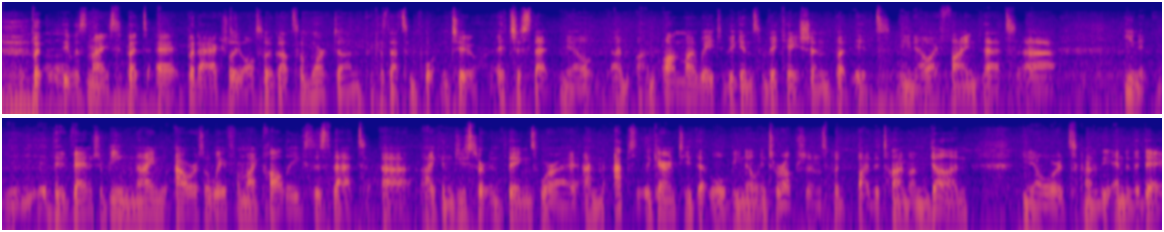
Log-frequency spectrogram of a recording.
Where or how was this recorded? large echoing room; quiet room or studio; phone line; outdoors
outdoors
